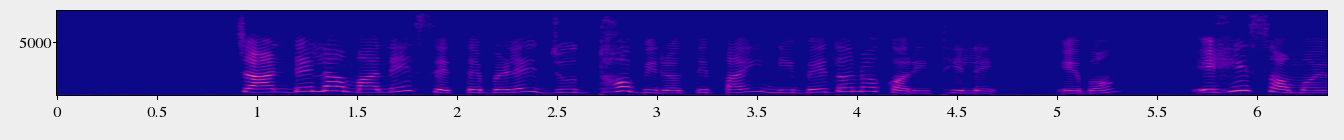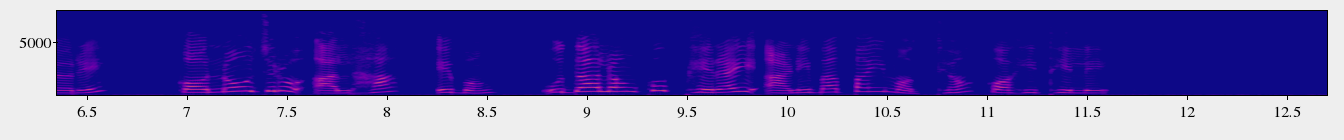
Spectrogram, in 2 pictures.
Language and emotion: Odia, neutral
